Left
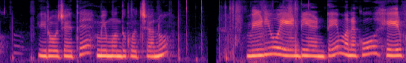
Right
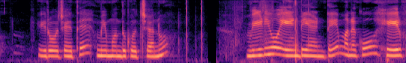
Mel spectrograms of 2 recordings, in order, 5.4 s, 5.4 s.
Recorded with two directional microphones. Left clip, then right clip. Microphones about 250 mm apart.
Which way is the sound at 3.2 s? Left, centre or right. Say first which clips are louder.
Right 4 dB; centre.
